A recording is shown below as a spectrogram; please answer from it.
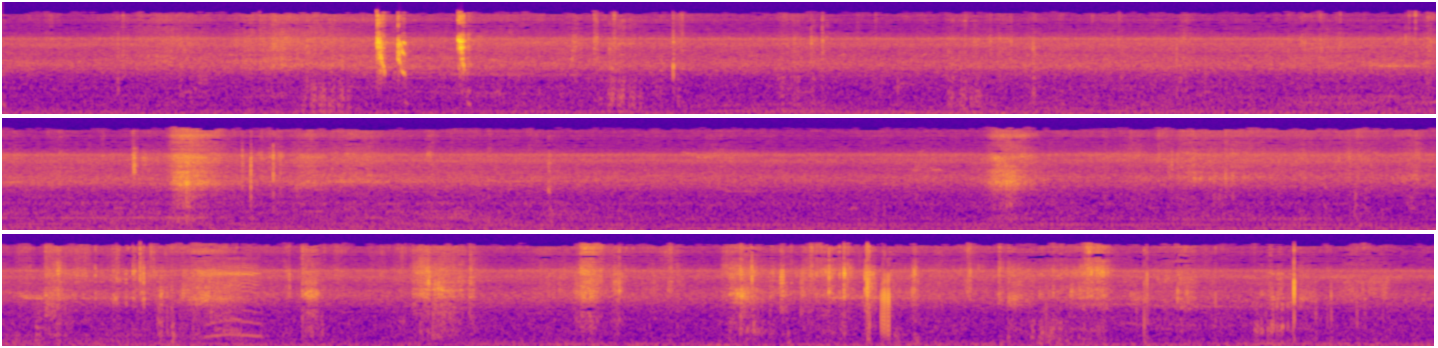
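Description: Outdoor ambience: a steady low hum with scattered sharp clicks and rustles, and one short rising-then-falling squeak about fifteen seconds in.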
